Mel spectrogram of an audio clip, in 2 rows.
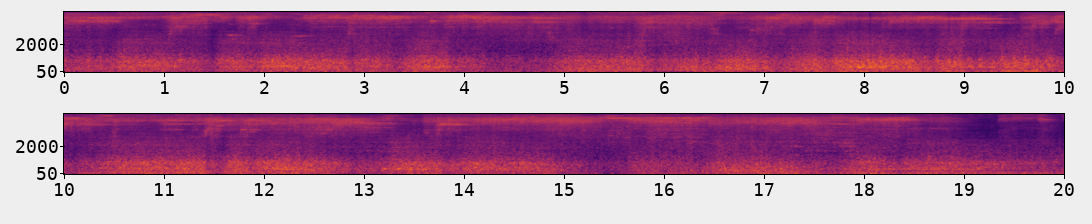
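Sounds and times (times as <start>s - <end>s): freight train rolling past: 0.0s - 20.0s
steel wheels squealing on rails: 0.0s - 20.0s.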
